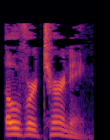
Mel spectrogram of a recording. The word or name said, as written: overturning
